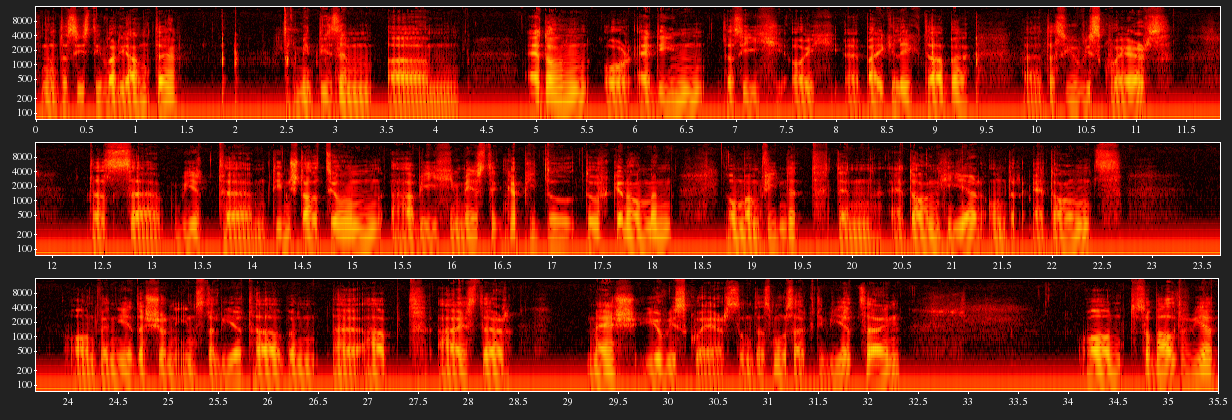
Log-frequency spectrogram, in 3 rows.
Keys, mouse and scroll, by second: 18.3 click.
